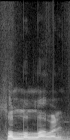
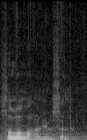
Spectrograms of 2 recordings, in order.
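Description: First: It is said loudly, with a raised voice. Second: It is said quietly, in a low voice. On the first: The speaker calls it wrong. "ما ترفع صوتك" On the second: The speaker calls it right. "تصلي عليه بصوت منخفض"

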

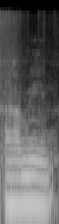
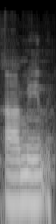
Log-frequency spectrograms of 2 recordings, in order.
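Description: Both takes have the same delivery.

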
